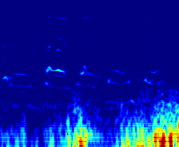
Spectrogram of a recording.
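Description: German Shepherd puppy whining in a few short, wavering whimpers about half a second in, over low rumbling noise.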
